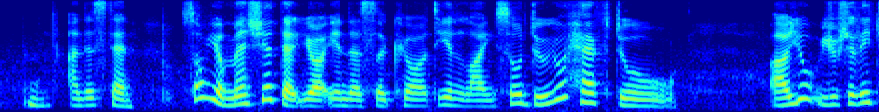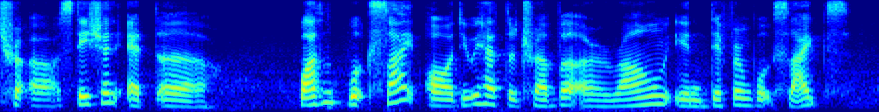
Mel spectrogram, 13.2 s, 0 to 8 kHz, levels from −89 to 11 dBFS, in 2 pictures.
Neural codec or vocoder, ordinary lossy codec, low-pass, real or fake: codec, 16 kHz, 2 kbps, X-Codec, HuBERT features, trained on LibriSpeech; none; none; fake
